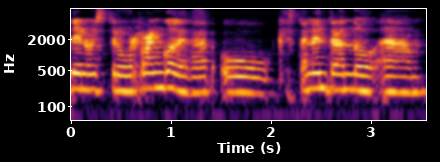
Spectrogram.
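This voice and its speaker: A woman with a Mexican accent speaks at a fairly slow pace. The recording is very clean, with a silent background. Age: 20s. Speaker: podcast co-host. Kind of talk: casual podcast chat.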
